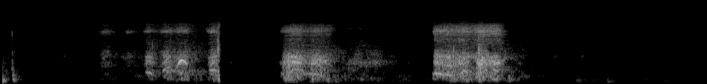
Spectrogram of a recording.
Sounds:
Sniff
